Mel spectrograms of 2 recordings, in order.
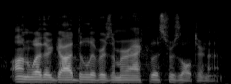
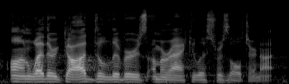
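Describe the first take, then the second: No difference in how they are said.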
